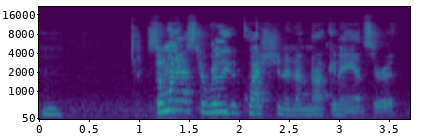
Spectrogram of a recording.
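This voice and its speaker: A woman in her twenties with a mid-range, gravelly, husky, somewhat bright voice talks fairly quickly, with big pitch swings. Chatting offhandedly on a phone livestream from her apartment room, she swears and laughs in asides, nose stuffy, phone camera at arm's length.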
